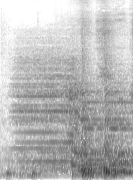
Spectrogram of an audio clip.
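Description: Live band playing a song's instrumental intro, swelling up from a brief lull, with drum hits in the second half.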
